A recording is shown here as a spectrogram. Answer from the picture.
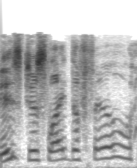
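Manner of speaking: high, drawn-out mock squeal of delight; gleeful imitation tipping into laughter; giddy fan glee. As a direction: act out a grinning fool's excitement, slow and high-pitched. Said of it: "you're grinning like a fool, going".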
